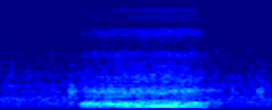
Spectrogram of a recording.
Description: This cat can sure make a lot of noise!!!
